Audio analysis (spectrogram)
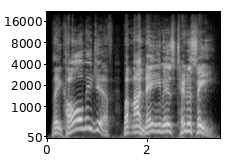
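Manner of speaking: very high, loud, slow proud proclamation; grand declaration. Real, not acted. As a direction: announce your true name like a battle cry. Dramatic closing declaration of identity.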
